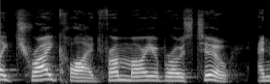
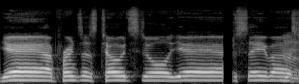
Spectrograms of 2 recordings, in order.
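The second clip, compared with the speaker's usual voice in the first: mock deadpan voice, flat, monotone, no life at all. Replicating how bad voice actors sound: imitating flat voice acting. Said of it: "they sound so flat. Here is a direct replica of how they sound like".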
